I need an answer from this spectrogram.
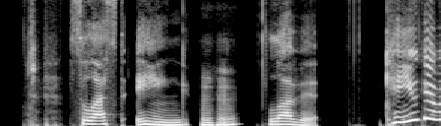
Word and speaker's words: Ng: you for that awesome Celeste how do you pronounce her last name Celeste Eng love it can you give us a brief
